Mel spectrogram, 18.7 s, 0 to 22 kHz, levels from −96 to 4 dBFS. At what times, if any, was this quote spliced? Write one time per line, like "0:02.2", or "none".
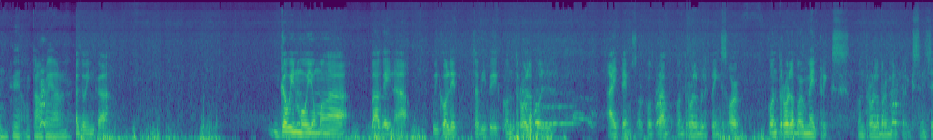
0:01.5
